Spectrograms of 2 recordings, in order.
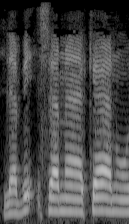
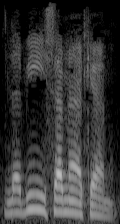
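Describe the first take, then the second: First: A glottal stop follows the b. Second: A long ee vowel follows the b.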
